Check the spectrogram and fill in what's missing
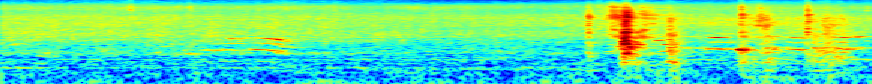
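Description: Spices being stirred and fried in a pan after Kashmiri chilli powder goes in for a soybean dish, a steady sizzle with scraping strokes that grow louder and busier toward the end, with faint background talk.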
